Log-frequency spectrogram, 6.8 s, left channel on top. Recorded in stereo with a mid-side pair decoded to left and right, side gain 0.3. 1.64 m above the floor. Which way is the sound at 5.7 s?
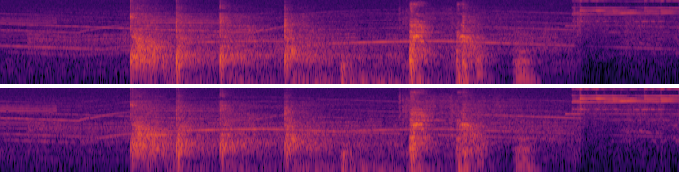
65° right.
